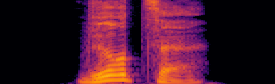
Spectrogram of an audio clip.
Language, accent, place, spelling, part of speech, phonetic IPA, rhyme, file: German, Germany, Berlin, würze, verb, [ˈvʏʁt͡sə], -ʏʁt͡sə, De-würze.ogg
- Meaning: inflection of würzen: 1. first-person singular present 2. first/third-person singular subjunctive I 3. singular imperative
